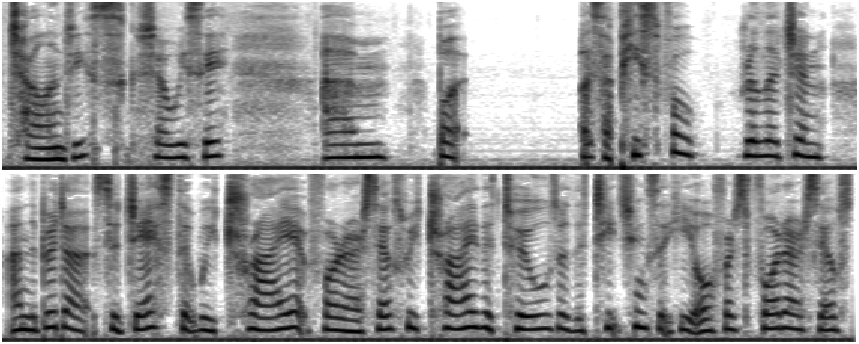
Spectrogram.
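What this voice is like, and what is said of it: Glaswegian Scottish accent. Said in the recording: “I was born in Glasgow, as you can hear from my accent”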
